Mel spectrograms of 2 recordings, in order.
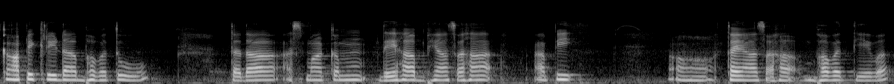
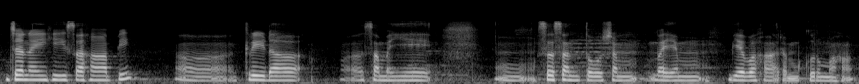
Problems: background conversations at intervals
